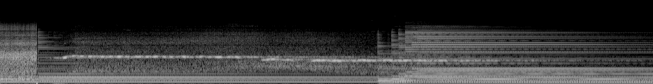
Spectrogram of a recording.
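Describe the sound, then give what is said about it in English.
Steady radio static with a hissing, buzzy hum and a thin wavering whistle gliding across it as a radio is being tuned, then a brief click and a shift into denser, tonal crackling noise that continues without speech. “Okay, for now, let's see if we can get the radio tuned properly, eh? It's already working.”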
